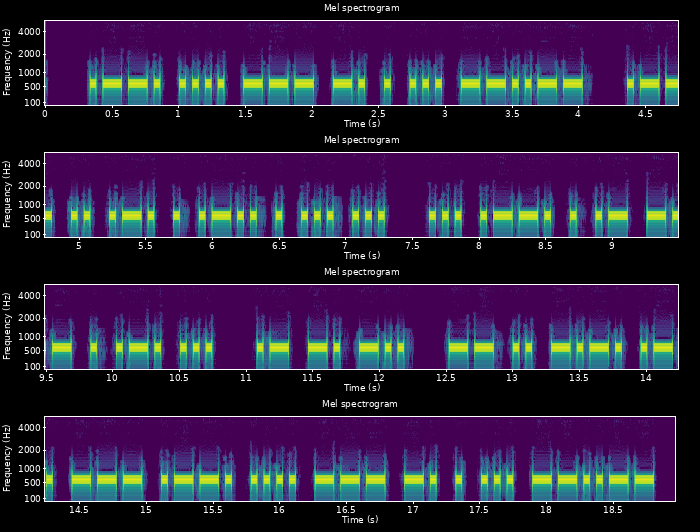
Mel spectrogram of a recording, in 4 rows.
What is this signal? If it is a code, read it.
Morse code, heard as a keyed tone, about 25 wpm, 600 Hz. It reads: PHONES, WIRELESS SPEAKERS AND MICROPHONES,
